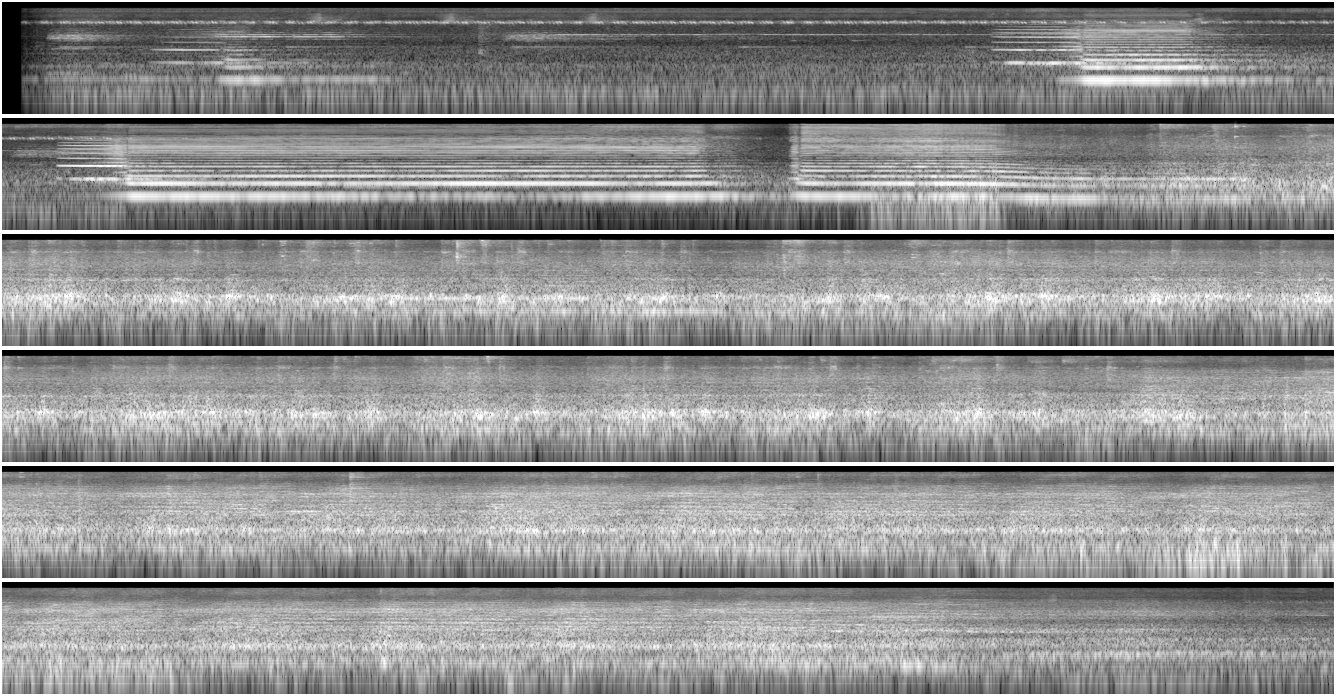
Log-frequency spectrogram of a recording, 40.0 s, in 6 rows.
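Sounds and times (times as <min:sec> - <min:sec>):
locomotive air horn: 0:00.1 - 0:02.0, 0:05.0 - 0:12.9
train coaches rumbling past: 0:00.1 - 0:39.9.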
